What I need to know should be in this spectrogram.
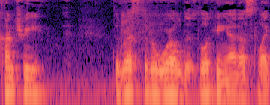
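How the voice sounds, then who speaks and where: Somewhat breathy, a man with an American accent speaks in a medium pitch with a dark, mellow tone and ordinary pitch variation. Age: 90s. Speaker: retired politician. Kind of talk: casual chat. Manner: halting.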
